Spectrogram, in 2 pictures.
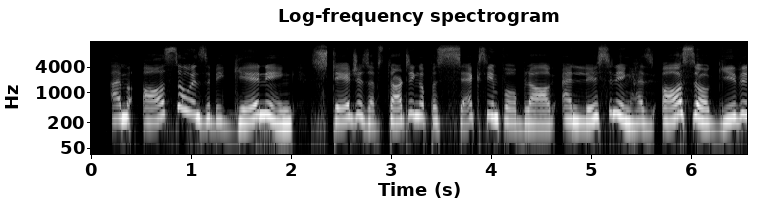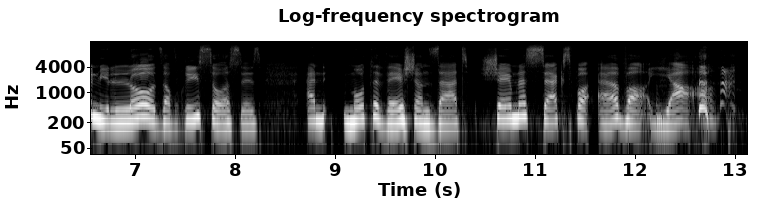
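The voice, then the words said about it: Put-on German accent, shaky start. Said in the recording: “German, here we go ... in German accent ... my German wasn't as good in the beginning. I needed to warm that one up”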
